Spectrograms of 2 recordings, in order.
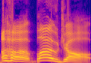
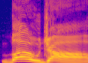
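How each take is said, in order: First: Slow Southern drawl on blowjob; Southern accent. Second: One word in a light Southern drawl; a touch of Southern twang on blowjob; Southern accent. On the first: Cohost answers the Southern accent prompt, drawling. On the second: Southern accent for the podcast game. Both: Pretend. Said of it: "which is Southern".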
